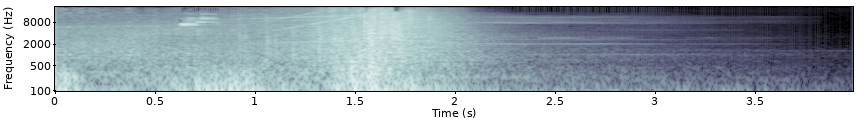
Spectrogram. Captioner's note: tone beeping; graphics whooshing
